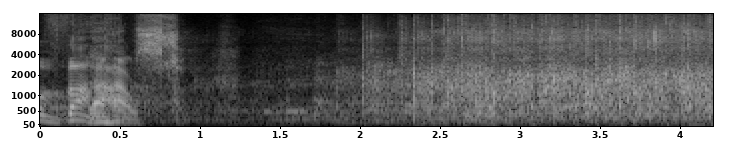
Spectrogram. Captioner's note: applause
